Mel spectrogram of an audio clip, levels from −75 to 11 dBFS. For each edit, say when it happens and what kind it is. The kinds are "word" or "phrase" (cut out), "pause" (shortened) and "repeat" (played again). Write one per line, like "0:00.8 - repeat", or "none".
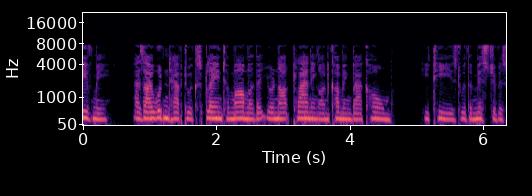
none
